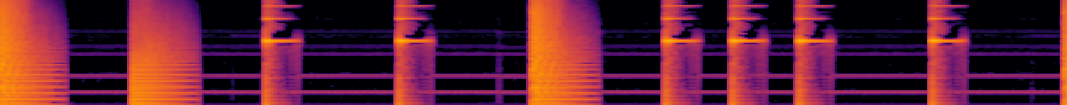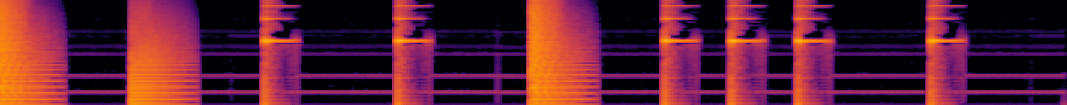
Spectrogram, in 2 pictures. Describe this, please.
This came from the cheapest looking keyboard I've ever seen, yet it had really good features for sampling, plus a mike in that makes for some really, really, really cool distortion.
